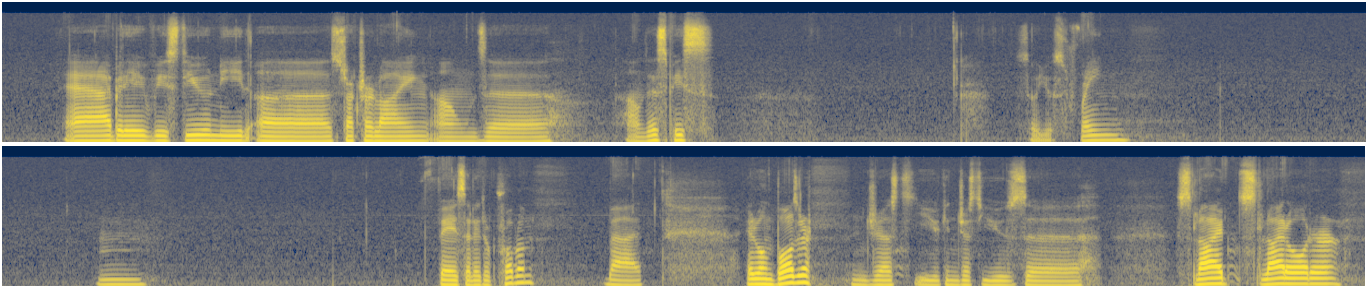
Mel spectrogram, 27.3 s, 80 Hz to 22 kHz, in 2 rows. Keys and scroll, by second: 3.4 Escape, 7.3 Escape, 9.0 Escape.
